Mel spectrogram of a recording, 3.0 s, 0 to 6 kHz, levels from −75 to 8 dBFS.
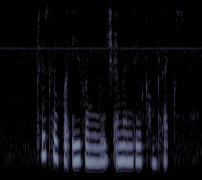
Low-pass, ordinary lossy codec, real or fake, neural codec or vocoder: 5.4 kHz; none; real; none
